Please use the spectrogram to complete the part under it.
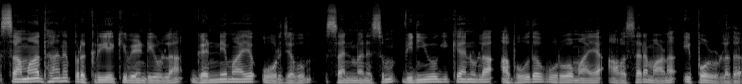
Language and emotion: Malayalam, neutral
